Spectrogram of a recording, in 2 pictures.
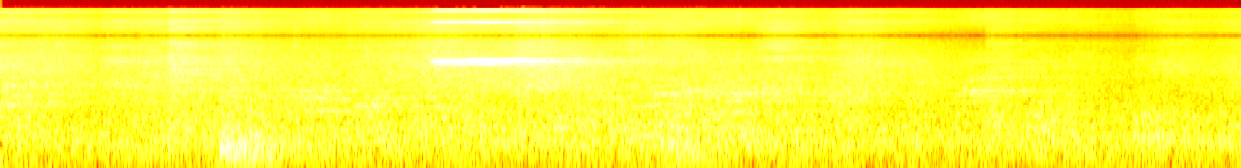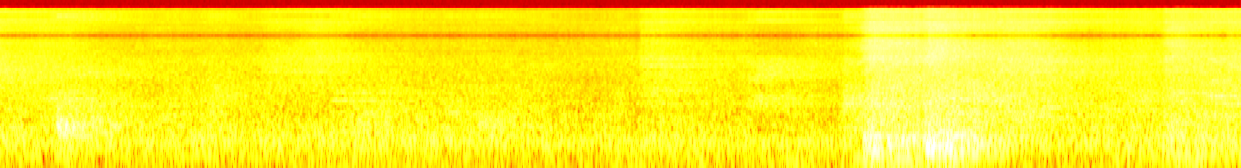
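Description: Sounds echo around a large indoor rink.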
